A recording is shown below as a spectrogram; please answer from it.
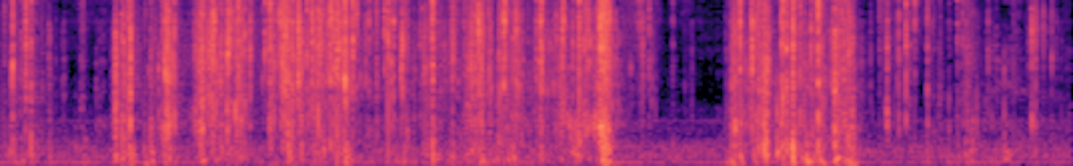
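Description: Plastic trading-card cello-pack wrapper being crinkled and crumpled by hand, in rustling bursts with a short pause about five seconds in.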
